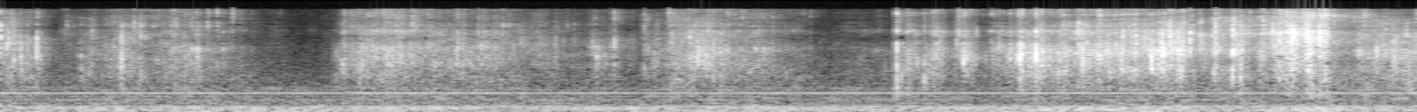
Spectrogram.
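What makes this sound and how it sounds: Long nails and fingertips press and pop the bubbles on a flat sheet of clear plastic bubble wrap lying on a wooden table. The sound is quiet, bright crinkling and crackling, with soft scattered pops. It grows denser and louder toward the end.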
